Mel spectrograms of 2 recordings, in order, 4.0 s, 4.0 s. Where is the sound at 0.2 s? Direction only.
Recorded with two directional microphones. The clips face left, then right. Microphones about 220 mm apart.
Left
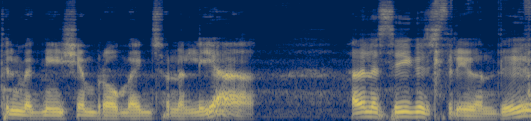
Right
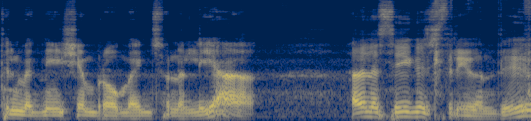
20° left (ahead or behind).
